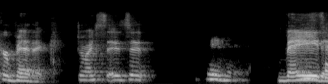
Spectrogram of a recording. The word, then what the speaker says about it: Vedic: Vedic.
